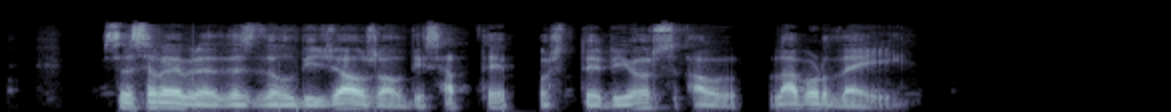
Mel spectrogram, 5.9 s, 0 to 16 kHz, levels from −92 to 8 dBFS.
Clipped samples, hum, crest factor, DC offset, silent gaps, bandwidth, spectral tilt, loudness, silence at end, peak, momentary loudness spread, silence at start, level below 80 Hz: under 0.1%; none; 18 dB; under 0.1%; 3.71-3.84 s; 8.4 kHz; -4 dB/octave; -28 LUFS; 1.35 s; -10 dBFS; 11 LU; 0.5 s; -64 dBFS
